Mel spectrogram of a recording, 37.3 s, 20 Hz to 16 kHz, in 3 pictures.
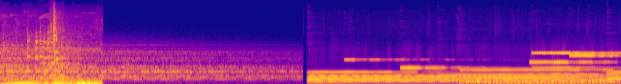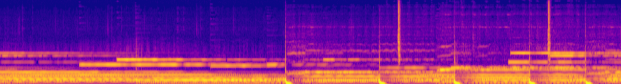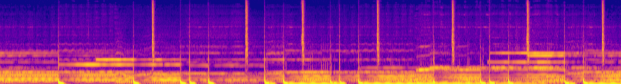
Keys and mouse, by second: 5.9 ctrl+i, 13.6 r, 16.7 typing, 24.5 ctrl+click, 26.8 alt+m, 28.4 shift+click, 32.6 typing, 35.4 double click.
